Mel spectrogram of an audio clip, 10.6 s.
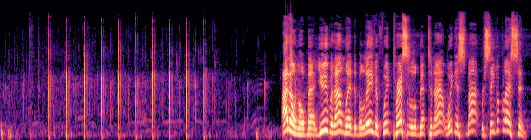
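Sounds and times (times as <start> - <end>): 
audience hand clapping: 0.0 - 5.4
speech: 5.6 - 10.6.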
